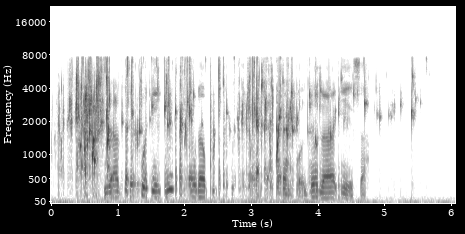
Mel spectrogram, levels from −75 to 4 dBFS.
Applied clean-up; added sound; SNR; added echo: neural diffusion model UNIVERSE++.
